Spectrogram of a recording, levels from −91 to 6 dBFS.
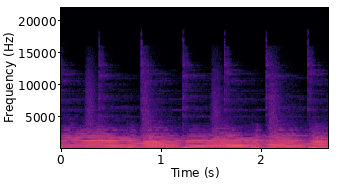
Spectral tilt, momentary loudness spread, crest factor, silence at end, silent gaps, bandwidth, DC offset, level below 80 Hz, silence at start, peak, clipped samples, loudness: -7 dB/octave; 2 LU; 14 dB; 0 s; none; 17.5 kHz; under 0.1%; -40 dBFS; 0 s; -18 dBFS; under 0.1%; -32 LUFS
